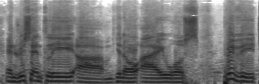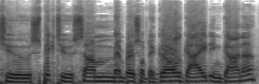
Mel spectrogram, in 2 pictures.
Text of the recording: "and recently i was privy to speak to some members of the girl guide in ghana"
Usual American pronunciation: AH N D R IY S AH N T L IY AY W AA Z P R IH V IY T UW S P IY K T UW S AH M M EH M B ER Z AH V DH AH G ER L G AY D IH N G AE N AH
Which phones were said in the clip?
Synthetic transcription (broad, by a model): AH N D R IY S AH N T L IY AY W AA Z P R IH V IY T UW S P IY K T UW S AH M M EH M B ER S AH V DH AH G ER L G AY D IH N G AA N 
